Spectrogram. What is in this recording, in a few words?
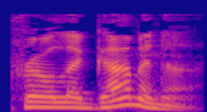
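"prolegomena", British English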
